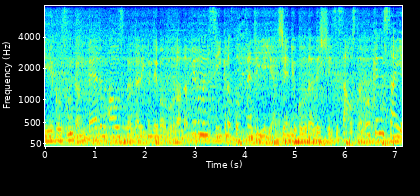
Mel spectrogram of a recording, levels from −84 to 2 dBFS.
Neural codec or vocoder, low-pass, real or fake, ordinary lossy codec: codec, 16 kHz, 0.4 kbps, LongCat-Audio-Codec; none; fake; none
